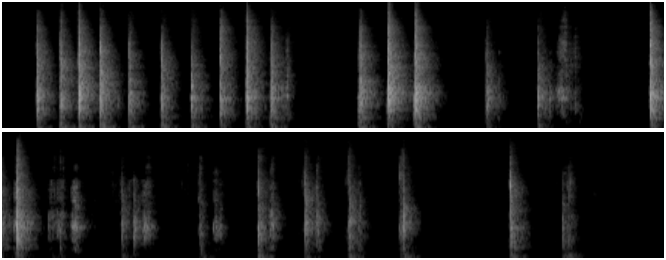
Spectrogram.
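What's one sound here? A knife chops through peppers onto a cutting board in quick, sharp taps.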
